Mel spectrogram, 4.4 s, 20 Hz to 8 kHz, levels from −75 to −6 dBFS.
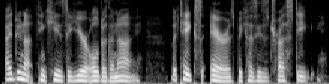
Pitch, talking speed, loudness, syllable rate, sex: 160 Hz, 245 wpm, -17 LUFS, 6.0 syllables/s, female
